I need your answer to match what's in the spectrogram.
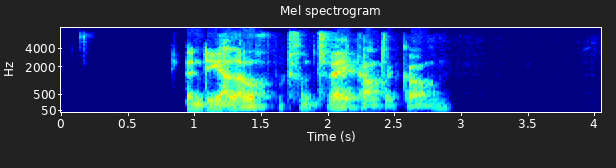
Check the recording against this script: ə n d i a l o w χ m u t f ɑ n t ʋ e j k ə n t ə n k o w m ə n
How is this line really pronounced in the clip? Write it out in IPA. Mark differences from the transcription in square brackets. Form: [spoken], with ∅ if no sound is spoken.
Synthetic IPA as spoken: ə n d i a l o w χ m u t f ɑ n t ʋ e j k [ɑ] n t ə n k o w m ə n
